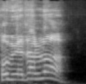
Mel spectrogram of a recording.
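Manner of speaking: angry complaint.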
